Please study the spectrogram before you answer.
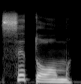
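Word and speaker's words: cet: Але якщо слово чоловічого роду починається з голосної, як от ом, то щоб не було незручно вимовляти, французи додають літеру т. І виходить милозвучне сетом. З жіночим родом все ще простіше, завжди сет.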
